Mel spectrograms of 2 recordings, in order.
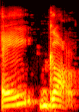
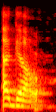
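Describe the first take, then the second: First: The article is said fully and slowly, like 'ay'. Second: The article is reduced to a quick weak 'uh'. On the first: "അങ്ങനെ പതിയെ പറയുവാണെങ്കിൽ" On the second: "Weak form is"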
